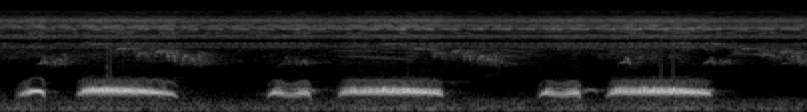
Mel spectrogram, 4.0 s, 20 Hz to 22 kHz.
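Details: Spotted dove (tekukur) calling: a short clipped note, then a long rolling coo, repeated three times about every 1.3 seconds. A thin, steady, high-pitched hum runs throughout.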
